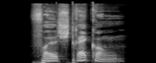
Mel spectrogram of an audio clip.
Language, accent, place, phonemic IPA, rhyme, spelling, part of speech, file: German, Germany, Berlin, /fɔlˈʃtʁɛkʊŋ/, -ɛkʊŋ, Vollstreckung, noun, De-Vollstreckung.ogg
- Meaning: 1. execution 2. enforcement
